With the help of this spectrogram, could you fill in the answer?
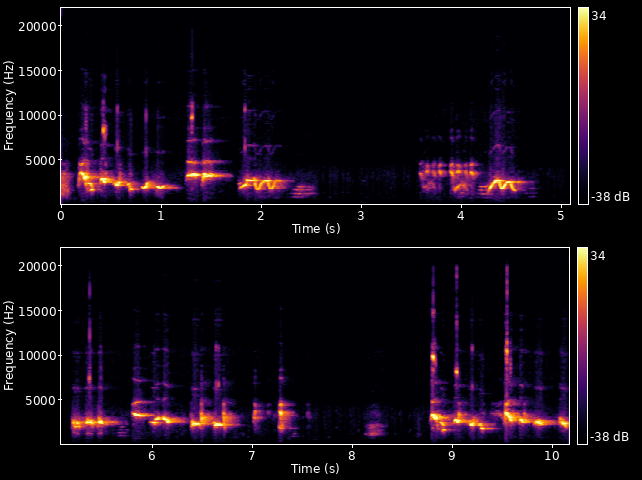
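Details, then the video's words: Greater green leafbird (cucak ijo) in a masteran training recording for pet songbirds: repeated short bursts of sharp looping whistles and chattering notes, bright and high, with brief gaps, no other sounds. "Suara Burung Cucak Ijo"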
